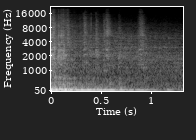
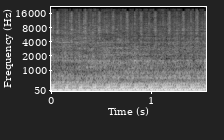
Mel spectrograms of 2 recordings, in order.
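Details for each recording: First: Dodge Dakota regular cab with manual clutch, just fitted with a used transmission: engine fires briefly with a short low burst, then dies within a second; out of gas suspected; engine starts then stalls. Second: Dodge Dakota regular cab after used transmission fitted and fuel added: steady, even low idle with smooth regular beat, no misses or knocks; normal idle.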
